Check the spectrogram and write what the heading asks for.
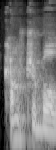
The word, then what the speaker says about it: comfortable: Comfortable looks like comfortable, but we just cut out the extra letter.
